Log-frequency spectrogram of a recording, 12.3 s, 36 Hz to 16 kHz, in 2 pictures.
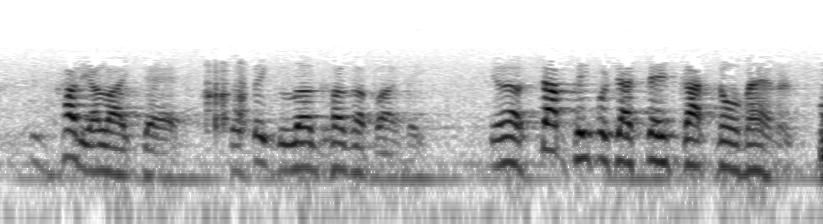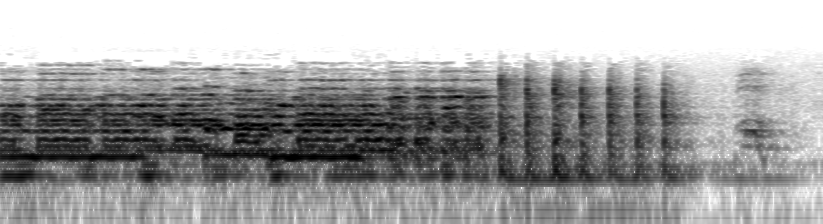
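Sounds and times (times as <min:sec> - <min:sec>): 
speech: 0:00.3 - 0:09.4
tonal music: 0:06.2 - 0:10.4
knocking on a door: 0:09.9 - 0:11.4.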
